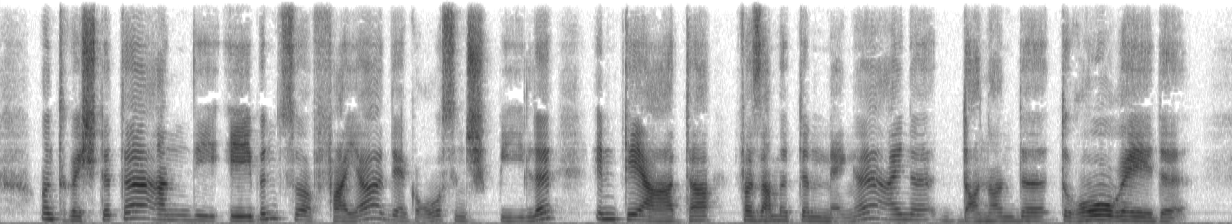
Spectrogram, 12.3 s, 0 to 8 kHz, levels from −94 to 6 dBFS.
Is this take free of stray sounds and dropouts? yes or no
yes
